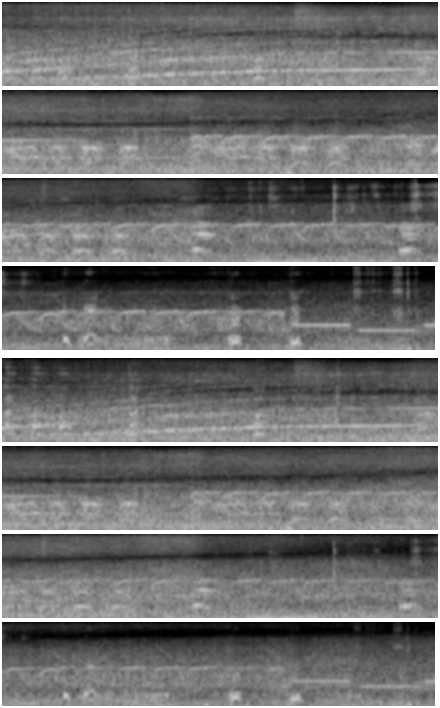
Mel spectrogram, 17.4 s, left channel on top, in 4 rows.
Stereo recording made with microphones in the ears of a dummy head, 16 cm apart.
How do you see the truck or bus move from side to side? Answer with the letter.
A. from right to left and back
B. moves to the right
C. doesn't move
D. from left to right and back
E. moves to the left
B.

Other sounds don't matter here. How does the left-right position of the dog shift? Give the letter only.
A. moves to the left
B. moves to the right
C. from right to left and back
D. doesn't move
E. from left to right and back
A.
